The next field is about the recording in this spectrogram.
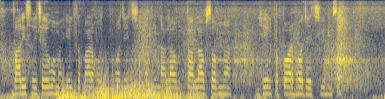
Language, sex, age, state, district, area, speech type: Maithili, female, 30-45, Bihar, Araria, urban, spontaneous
